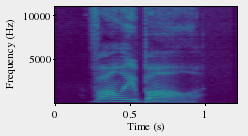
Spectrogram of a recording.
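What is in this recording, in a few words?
"volleyball", English, female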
